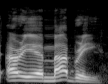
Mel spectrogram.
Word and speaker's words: Aria Mabry: And also on the line is student Aria Mabry.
